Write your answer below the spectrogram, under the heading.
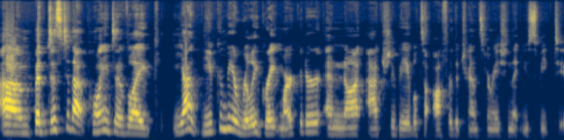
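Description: A woman of medium pitch talks at a fairly quick pace with hardly any pauses, her pitch swinging very widely and her loudness swinging greatly. The recording is very clean with a silent background. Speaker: human design coach. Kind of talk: casual interview chat.

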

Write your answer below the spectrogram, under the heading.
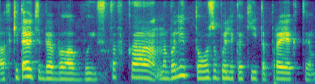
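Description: A woman talks at a moderate pace in a medium pitch with ordinary pitch variation. Her voice is somewhat breathy. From Russia, Khanty-Mansi region. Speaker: podcast host. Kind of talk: interview. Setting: remote call.

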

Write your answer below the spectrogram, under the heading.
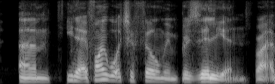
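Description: A man with an English accent talks at a fairly quick pace, his dry, close sound free of echo against a quiet background. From England, raised partly in Germany among British forces families. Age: 50s. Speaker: musician. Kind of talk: casual interview chat.

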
